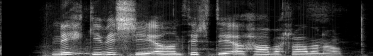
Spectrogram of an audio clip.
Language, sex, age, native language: Icelandic, female, 14, Icelandic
